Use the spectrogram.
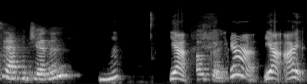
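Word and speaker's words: apigenin: okay yes yeah is that how you you pronounce it epigenin yeah okay yeah yeah i so i don't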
